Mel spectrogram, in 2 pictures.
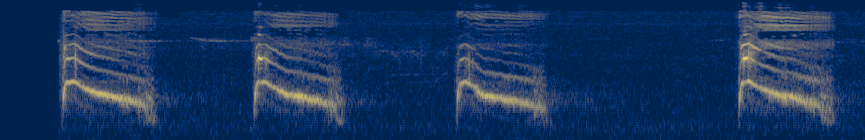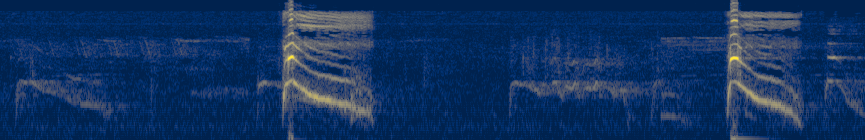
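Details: Squirrel calling in a series of six short, descending harmonic squeals, roughly one every one to two seconds, with faint softer chirps between the later calls and a quiet background.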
